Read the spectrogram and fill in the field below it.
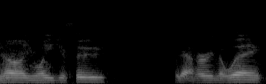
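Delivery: ordinary delivery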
